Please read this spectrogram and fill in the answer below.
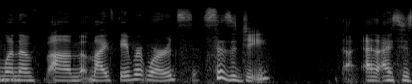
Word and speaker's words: syzygy: Perfectly aligned in one of my favorite words, syzygy. I should spell that right.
